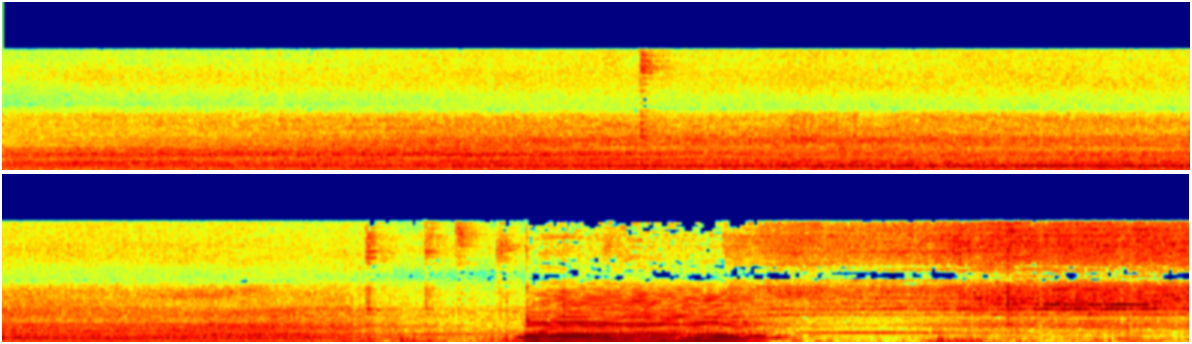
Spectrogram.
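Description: Electric passenger train of Indian Railways running past close by, with a steady rumble of wheels and locomotive. About fourteen seconds in, its horn sounds one long blast of about two seconds, the loudest sound here. The coaches then roll on more quietly.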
